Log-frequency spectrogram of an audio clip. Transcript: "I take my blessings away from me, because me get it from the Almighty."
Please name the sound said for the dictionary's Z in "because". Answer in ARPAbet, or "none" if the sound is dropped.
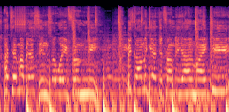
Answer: none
